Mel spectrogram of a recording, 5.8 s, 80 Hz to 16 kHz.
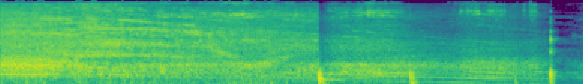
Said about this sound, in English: To remove the material, I'm using my router, which is set up with a collar and a 3/8 inch straight cutting bit.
